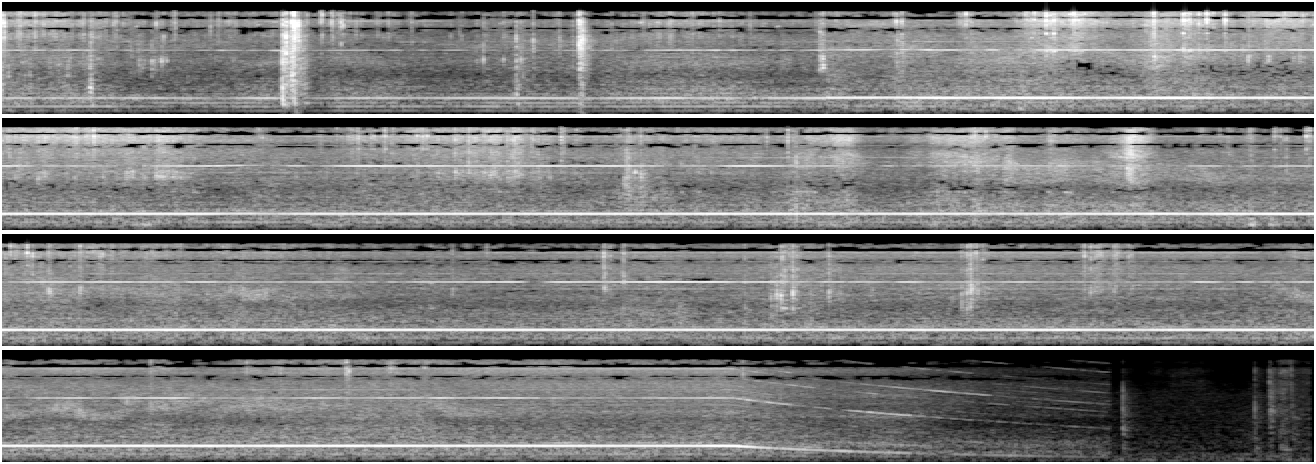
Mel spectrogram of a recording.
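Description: A vacuum cleaner motor whines steadily, then winds down.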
